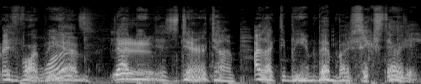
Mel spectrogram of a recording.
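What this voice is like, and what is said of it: Batman-style character voice. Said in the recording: “I'm doing my Batman voice.”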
